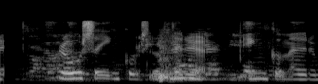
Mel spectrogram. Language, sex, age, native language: Icelandic, female, 12, Icelandic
